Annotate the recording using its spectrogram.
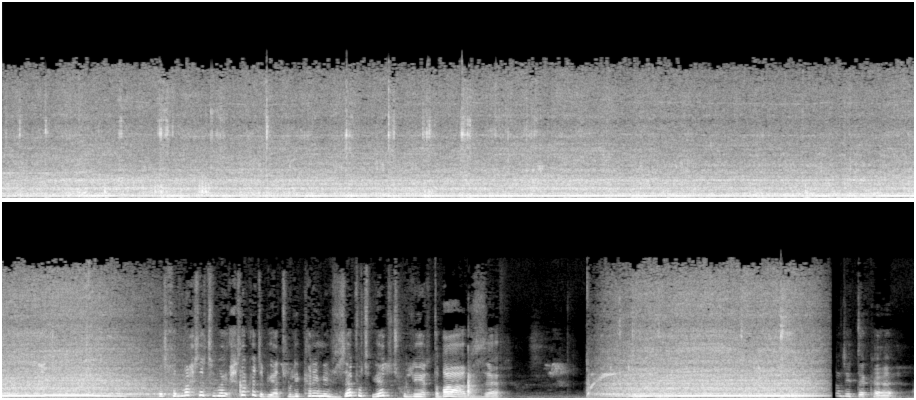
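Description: An electric hand mixer whirs steadily as it beats a mixture in a bowl.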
